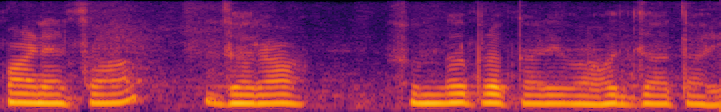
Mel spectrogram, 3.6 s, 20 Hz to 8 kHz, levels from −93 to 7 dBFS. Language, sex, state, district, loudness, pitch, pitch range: Marathi, female, Maharashtra, Sindhudurg, -17 LUFS, 185 Hz, 175-190 Hz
